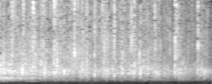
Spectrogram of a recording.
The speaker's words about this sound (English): Oh, somebody ought to give him a clap offering.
